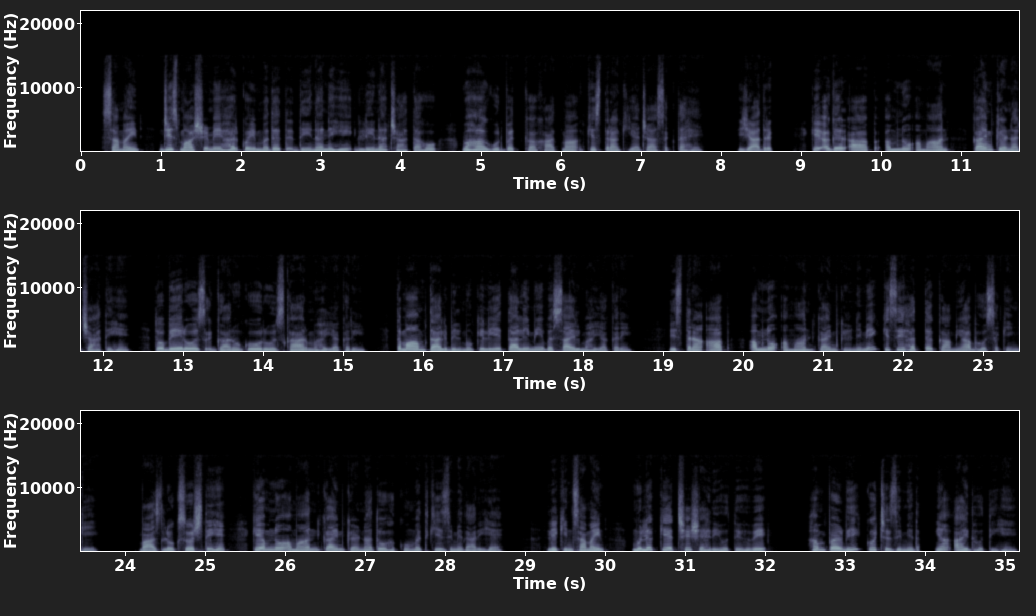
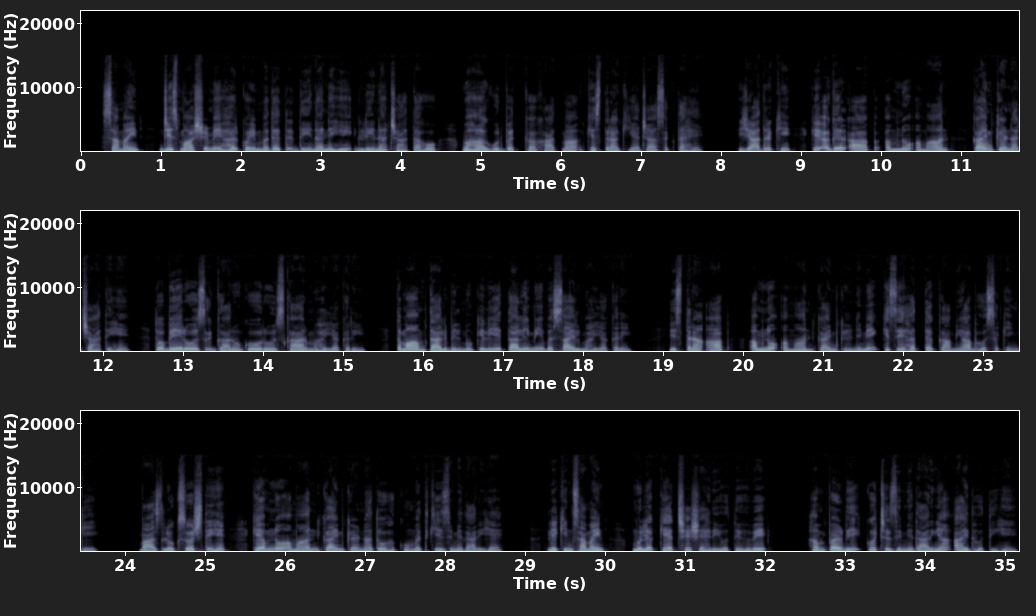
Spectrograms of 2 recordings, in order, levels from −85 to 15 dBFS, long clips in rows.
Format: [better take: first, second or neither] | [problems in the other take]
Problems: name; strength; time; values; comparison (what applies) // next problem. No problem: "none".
second | audio cutting out; at 8.5 s and at 34 s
